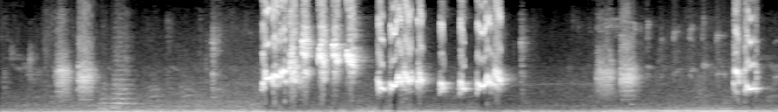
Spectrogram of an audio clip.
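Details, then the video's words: Orange-headed thrush in energetic song with kabel konslet style phrases leading into ngeplong: a burst of sharp, jumbled high notes and slurred whistles for about two seconds over a steady low rumble. "ANIS BATA Berkicau Gacor Membuat Burung Cepat Tanggap dan Respon Kabel Konslet Lanjut Ngeplong"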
